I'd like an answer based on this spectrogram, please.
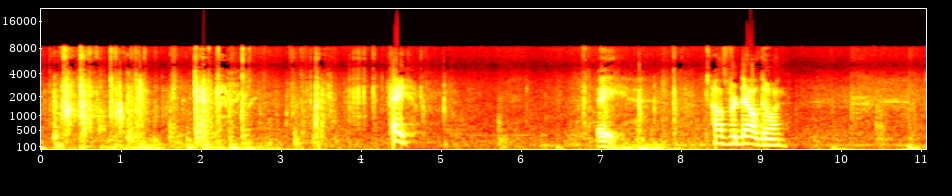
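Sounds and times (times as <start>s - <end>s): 
door creaking open: 0.0s - 4.4s
speech: 4.4s - 4.7s, 6.9s - 7.3s, 8.4s - 9.4s.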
